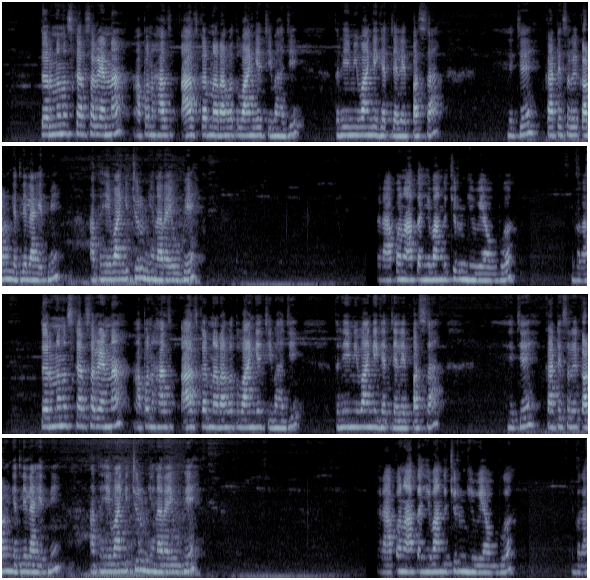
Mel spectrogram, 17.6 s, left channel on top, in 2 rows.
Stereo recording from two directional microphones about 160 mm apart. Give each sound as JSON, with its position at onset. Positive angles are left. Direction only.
{"t": 0.5, "sound": "a woman's voice", "side_deg": 55}
{"t": 7.6, "sound": "a woman's voice", "side_deg": 60}
{"t": 14.4, "sound": "speech", "side_deg": 55}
